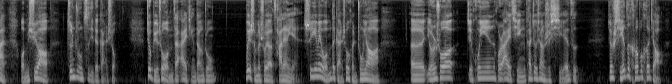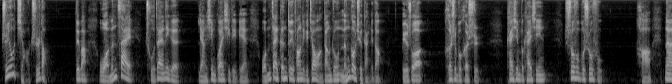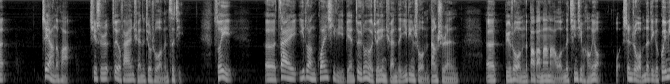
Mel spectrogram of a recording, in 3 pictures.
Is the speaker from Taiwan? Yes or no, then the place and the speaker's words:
no; China; 对于我们中国人来说，很多人是。不太善于去直接表达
